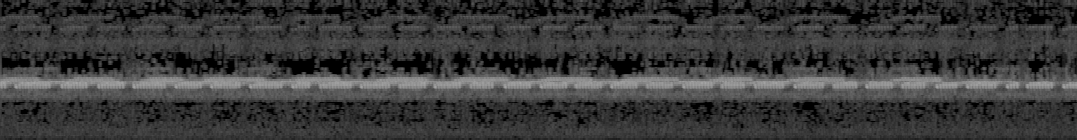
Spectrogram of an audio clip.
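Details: Continuous shrill insect call: rapid, evenly beaded pulses on a single high pitch, with faint higher buzzing above and occasional slight dips in loudness.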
